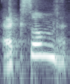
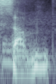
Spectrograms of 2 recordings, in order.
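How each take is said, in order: First: The word begins with an eks sound. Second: The word begins with a plain s sound. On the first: The speaker calls it wrong. "how do you pronounce that? Exum?" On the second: The speaker calls it right. "No, it's it's some. ... the X is actually an S"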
